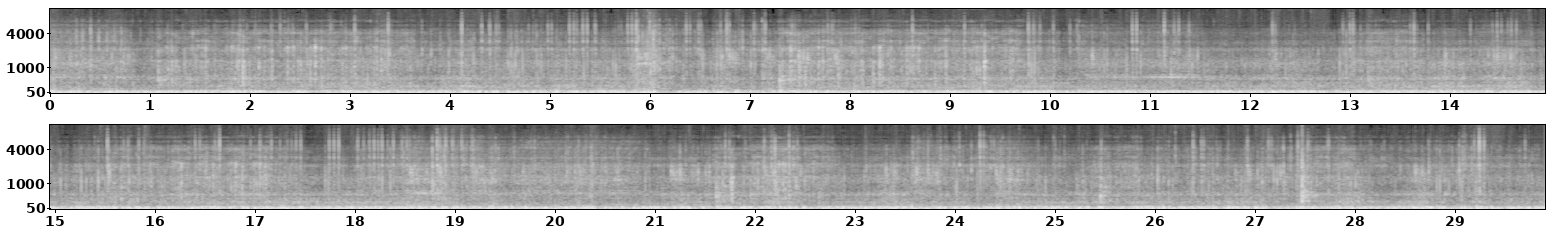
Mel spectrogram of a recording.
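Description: Cube Stereo full-suspension mountain bike descending a loose gravel trail: heavy wind rumble on the handlebar camera's microphone over the steady noise of the tyres rolling on gravel, with frequent short rattles and clicks from the bike and stones.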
